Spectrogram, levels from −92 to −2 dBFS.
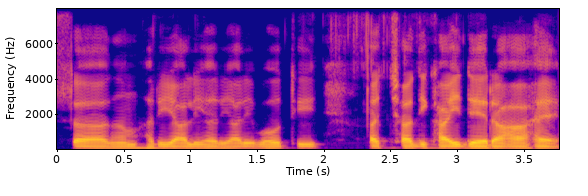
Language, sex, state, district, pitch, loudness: Hindi, male, Bihar, Supaul, 95 Hz, -17 LUFS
